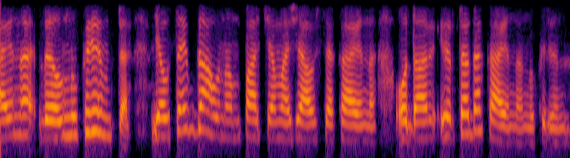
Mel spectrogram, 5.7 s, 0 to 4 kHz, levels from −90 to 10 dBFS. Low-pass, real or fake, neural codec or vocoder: 3.6 kHz; fake; codec, 16 kHz, 8 kbps, FunCodec, trained on Chinese and English, 25 frames a second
